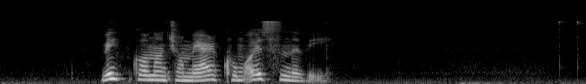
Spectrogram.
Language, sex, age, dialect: Faroese, female, 36-60, Norðurstreymoy/Eysturoy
